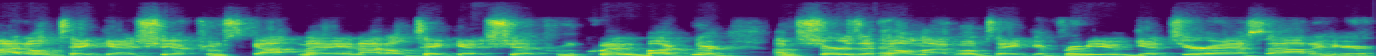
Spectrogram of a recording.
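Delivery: ordinary delivery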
